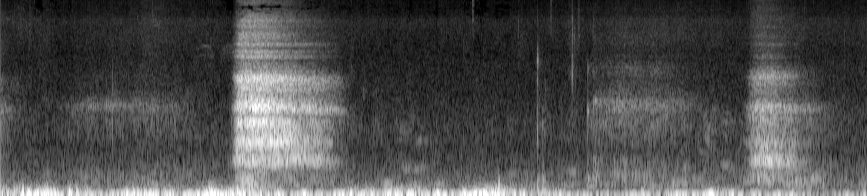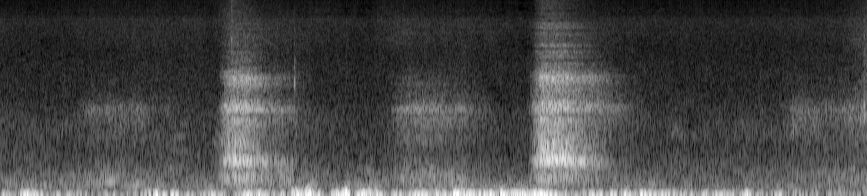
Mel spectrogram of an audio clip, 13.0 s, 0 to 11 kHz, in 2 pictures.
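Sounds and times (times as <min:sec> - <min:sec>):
person breathing hard: 0:00.5 - 0:02.6, 0:04.4 - 0:06.3, 0:07.1 - 0:11.3.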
